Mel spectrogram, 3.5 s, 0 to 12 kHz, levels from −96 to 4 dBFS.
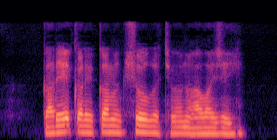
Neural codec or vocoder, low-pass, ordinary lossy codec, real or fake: codec, 16 kHz, 1.1 kbps, Voila-Tokenizer; 7.2 kHz; AAC, 64 kbps; fake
